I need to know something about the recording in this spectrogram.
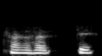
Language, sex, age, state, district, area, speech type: Assamese, male, 30-45, Assam, Sonitpur, urban, conversation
